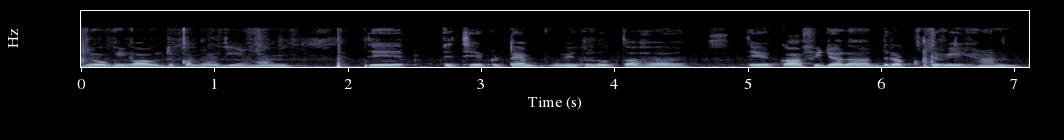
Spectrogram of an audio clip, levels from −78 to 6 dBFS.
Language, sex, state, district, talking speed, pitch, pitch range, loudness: Punjabi, male, Punjab, Kapurthala, 160 wpm, 165 Hz, 165-175 Hz, -18 LUFS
